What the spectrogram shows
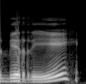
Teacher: huruf ra yang dibaca dengan tipis, yaitu ra tarqiq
